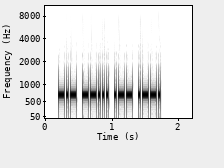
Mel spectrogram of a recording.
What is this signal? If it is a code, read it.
Morse code, heard as a keyed tone, about 40 wpm, 700 Hz. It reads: K7WP
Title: Easy Call Signs Repeated 3x - 40wpm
